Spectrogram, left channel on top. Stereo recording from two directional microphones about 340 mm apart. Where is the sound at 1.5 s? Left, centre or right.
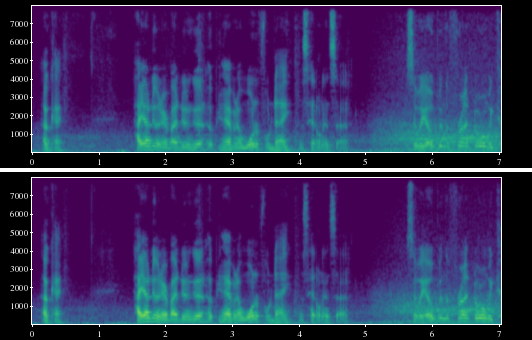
Centre.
